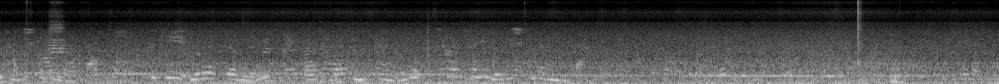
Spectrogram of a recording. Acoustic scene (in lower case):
bus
